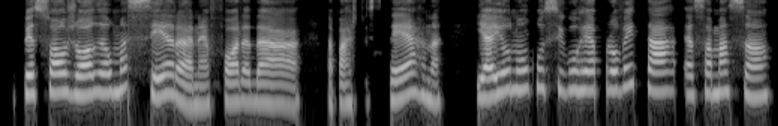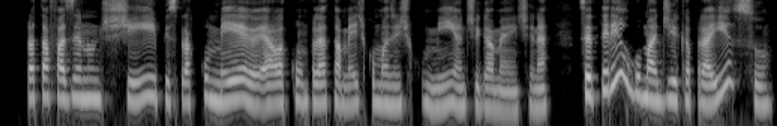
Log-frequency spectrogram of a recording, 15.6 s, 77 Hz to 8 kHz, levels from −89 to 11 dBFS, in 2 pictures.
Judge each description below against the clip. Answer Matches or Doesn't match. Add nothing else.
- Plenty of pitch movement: Matches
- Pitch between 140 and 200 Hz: Doesn't match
